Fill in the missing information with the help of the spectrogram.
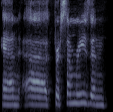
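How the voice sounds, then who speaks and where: A woman's voice: mid-range voice, fairly even intonation, slow pace, darkish tone. A woman giving conversational answers as an interview guest about her work in a theater troupe.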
